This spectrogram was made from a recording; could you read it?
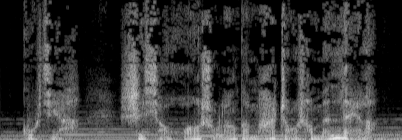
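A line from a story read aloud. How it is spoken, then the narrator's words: Frightened, low voice. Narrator (Chinese): 小梁爹吓得背后一紧，低声说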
